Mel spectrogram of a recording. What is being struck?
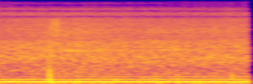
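Nothing is struck.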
